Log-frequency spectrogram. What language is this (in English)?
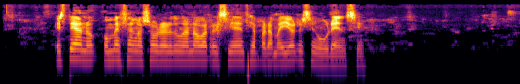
Galician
